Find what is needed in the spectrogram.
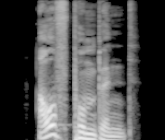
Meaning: present participle of aufpumpen
- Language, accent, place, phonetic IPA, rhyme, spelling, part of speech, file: German, Germany, Berlin, [ˈaʊ̯fˌpʊmpn̩t], -aʊ̯fpʊmpn̩t, aufpumpend, verb, De-aufpumpend.ogg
